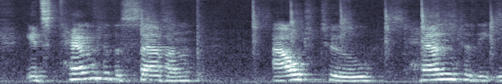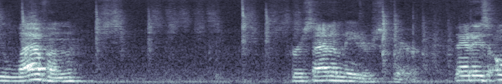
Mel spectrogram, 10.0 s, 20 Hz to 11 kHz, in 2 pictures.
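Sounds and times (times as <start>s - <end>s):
chalk scratching on blackboard: 2.5s - 8.2s.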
